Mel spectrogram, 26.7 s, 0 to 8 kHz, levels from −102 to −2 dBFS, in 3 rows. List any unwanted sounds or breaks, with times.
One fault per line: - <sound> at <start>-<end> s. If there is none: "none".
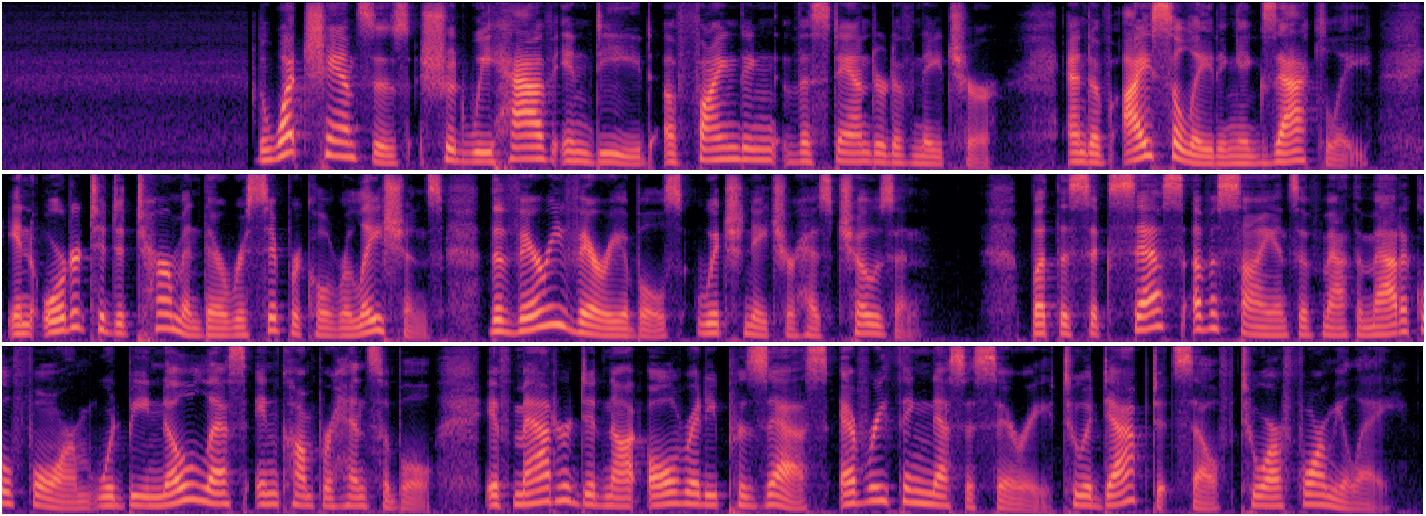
none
